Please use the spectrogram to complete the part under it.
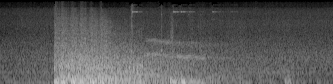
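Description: A soldier's weapon fires in the game XCOM Enemy Within, a sudden loud burst of gunfire that rolls into a booming, decaying roar lasting over a second, with a faint thud trailing after.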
